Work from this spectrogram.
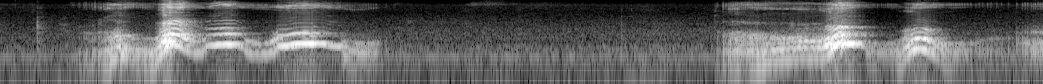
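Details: Kirby the dog, a pet talking persistently to his owner, gives two drawn-out groaning howls with rising and falling pitch, about three seconds apart, in a quiet room.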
